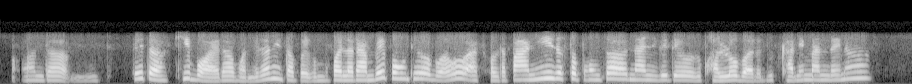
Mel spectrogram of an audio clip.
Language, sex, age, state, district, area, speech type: Nepali, female, 30-45, West Bengal, Kalimpong, rural, conversation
